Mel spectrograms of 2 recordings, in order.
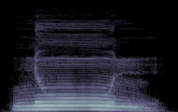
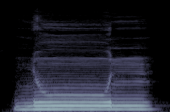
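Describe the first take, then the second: Both takes have the same delivery.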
